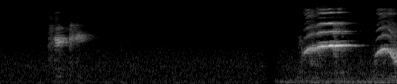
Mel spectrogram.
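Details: One-year-old pet Senegal parrot indoors producing mimicked speech: a brief raspy syllable, a pause, then a louder strained, harmonic-rich phrase with a final falling note.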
